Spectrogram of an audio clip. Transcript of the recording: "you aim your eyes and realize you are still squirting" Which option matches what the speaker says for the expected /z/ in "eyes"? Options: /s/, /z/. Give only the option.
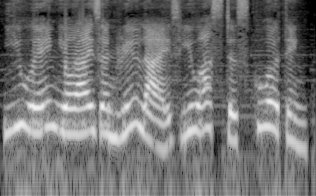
/z/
